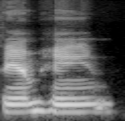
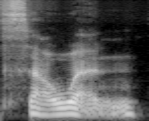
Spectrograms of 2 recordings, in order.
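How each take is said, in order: First: The name is said in the American way. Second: The name is said in the Gaelic way. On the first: "the Americans pronounce it Samhain" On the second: "That is the Gaelic pronunciation of Samhain"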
